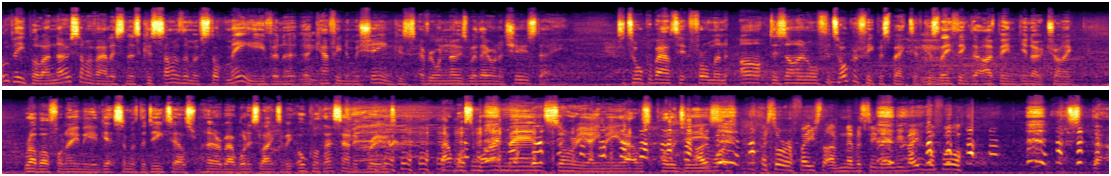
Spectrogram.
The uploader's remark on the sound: Come to you from the hustle, bustle and magic of The Goodwood Revival Meeting in Chichester as guests of The Auctioneers, Bonhams. On the morning of the first day of the three-day event. Sit in the auction surrounded by a collection of spectacular cars. In the Bonhams Marquee.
